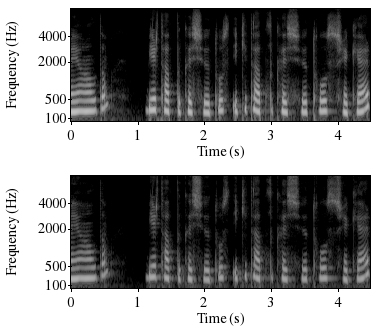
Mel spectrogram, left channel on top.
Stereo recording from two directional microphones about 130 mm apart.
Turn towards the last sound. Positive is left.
turn(degrees=45)  # may be behind; listen again after turning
